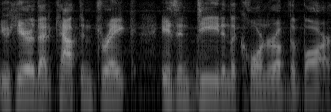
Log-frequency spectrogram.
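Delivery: normal talking voice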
